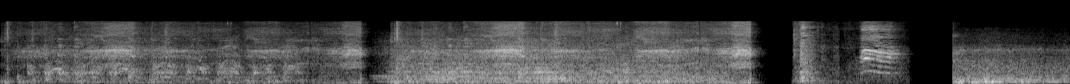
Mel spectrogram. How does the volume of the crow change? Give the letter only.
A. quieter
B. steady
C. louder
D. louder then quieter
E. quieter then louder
C.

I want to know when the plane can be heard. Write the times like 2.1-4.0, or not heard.
3.7-7.5.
